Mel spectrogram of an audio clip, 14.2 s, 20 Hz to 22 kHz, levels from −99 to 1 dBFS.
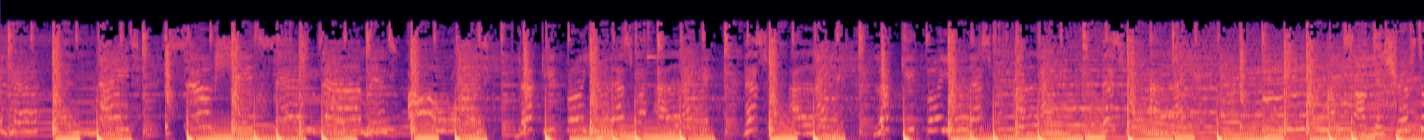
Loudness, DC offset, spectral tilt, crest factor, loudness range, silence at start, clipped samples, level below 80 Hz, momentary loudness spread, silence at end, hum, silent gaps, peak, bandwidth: -19 LUFS; under 0.1%; -4.5 dB/octave; 14 dB; 2 LU; 0 s; under 0.1%; -22 dBFS; 5 LU; 0 s; none; none; -4 dBFS; 11.5 kHz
